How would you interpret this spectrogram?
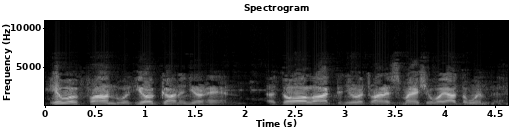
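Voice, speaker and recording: An actor as a blunt, slangy old-time radio cop. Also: male voice, medium pitch, fairly quick, natural voice. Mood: gruff, accusing. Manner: tough-guy slang, blunt. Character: gruff, slangy, wary male police officer escorting a prisoner. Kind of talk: 1940s radio drama acting. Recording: dull lo-fi 1940s radio recording.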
